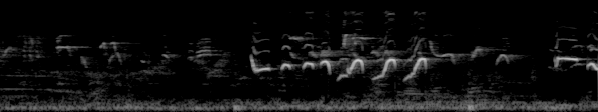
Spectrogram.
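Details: Oriental magpie-robin in full, lively song, used as a training recording to test other birds' nerve and make them fighters: faint notes at first, then a run of rapid, rising whistled slurs repeated in quick series, over a low steady hum.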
